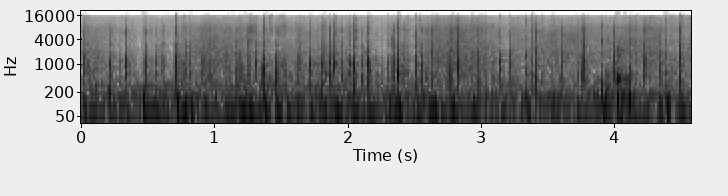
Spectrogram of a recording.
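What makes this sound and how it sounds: Long nails on both hands scratch and tap the front chest panels of a worn brown faux leather jacket in a rain-like pattern. The result is a dense, steady patter of short, dry taps and soft scratches with a low, full body and little brightness.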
